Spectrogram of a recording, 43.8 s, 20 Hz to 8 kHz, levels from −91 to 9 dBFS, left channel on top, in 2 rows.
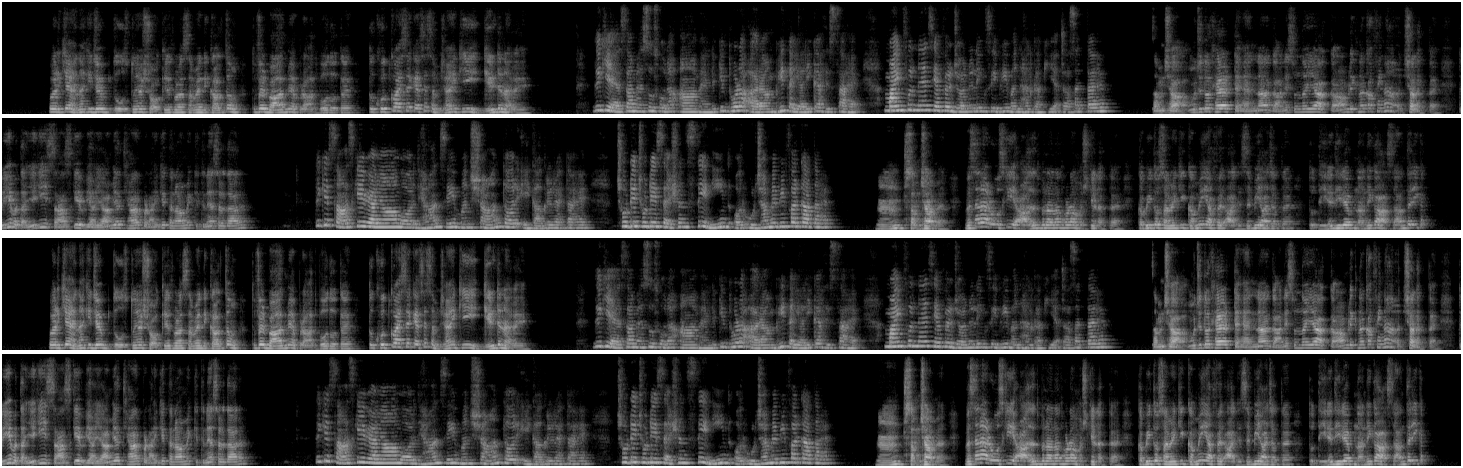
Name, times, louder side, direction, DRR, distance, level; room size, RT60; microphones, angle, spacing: voice 1, 0.7-5.2 5.5-7.9 17.3-25.5 35.0-36.0 36.3-38.6 38.9-41.2 41.5-43.2, right 2 dB, 45° right, 0.5 m, -31 dB
voice 2, 8.9-16.6 26.6-30.6 31.1-34.3, left 1 dB, 90° left, 1.3 m, -31 dB
2.7 x 2.3 x 3.6 m
head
